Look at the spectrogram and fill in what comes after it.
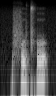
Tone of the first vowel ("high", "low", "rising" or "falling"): low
